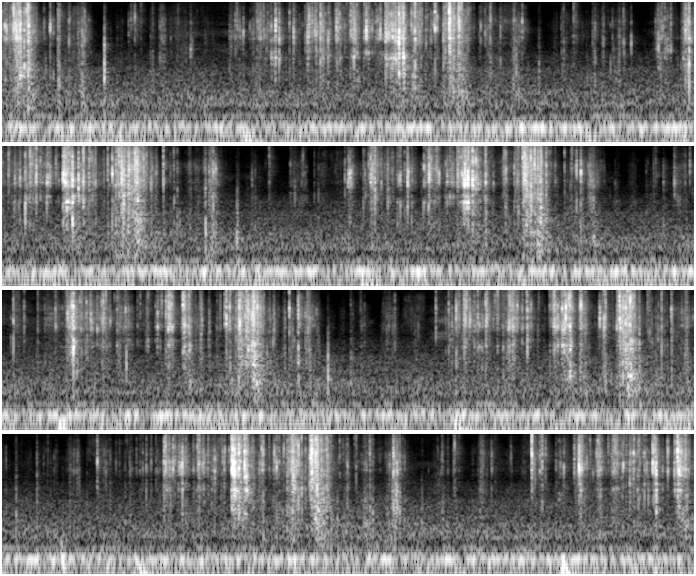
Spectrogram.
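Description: Bowman baseball card pack wrappers being torn open and crinkled by hand, in irregular bursts of tearing and rustling with short pauses between.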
